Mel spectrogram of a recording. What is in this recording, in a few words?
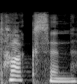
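"toxin", English word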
